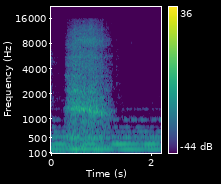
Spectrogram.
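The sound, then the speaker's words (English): One deep breath: a broad, airy rush lasting about a second, over a steady low hum that continues after the breath ends. “I don't remember a week where I had to take so many deep breaths. I told my wife, I said, this week I found myself doing this a lot.”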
